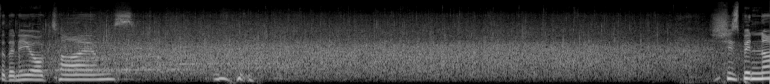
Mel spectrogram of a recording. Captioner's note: applause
